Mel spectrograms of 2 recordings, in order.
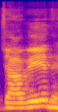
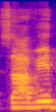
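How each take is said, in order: First: The name begins with a j sound. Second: The name begins with a z sound. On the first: The speaker calls it right. "वो ज है" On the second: The speaker calls it wrong. "वो भी गलत हो जाएगा"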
